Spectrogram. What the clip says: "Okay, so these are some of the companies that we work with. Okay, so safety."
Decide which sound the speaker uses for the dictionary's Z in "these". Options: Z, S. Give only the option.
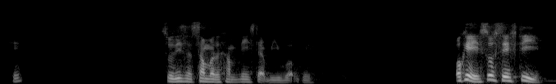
S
